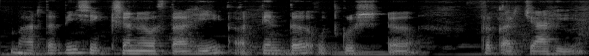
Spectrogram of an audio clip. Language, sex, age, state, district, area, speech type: Marathi, female, 30-45, Maharashtra, Hingoli, urban, spontaneous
